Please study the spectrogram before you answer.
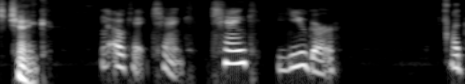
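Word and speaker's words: Cenk: to say his name it's not chunk like from Goonies it's chank okay Chen chank yuger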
